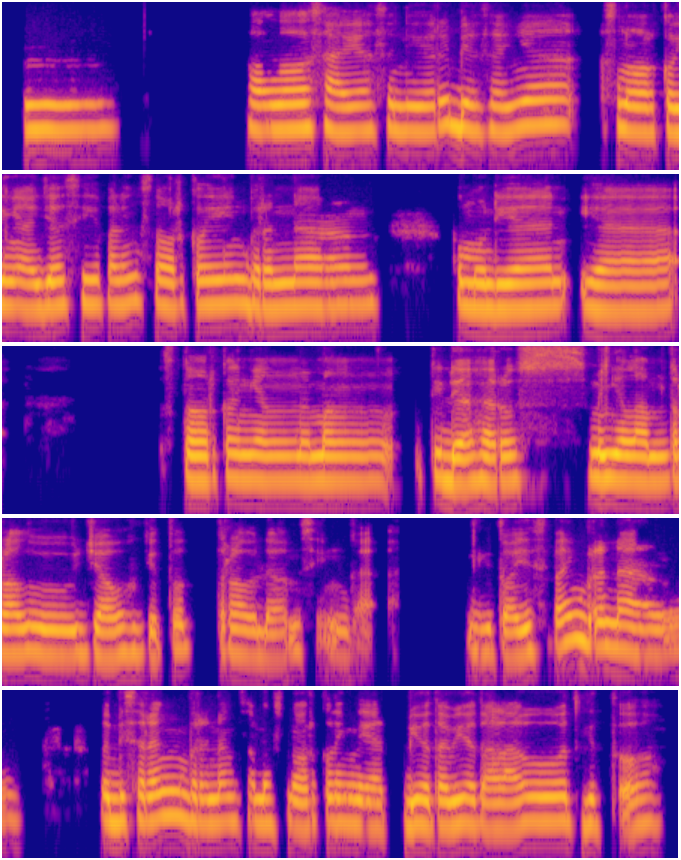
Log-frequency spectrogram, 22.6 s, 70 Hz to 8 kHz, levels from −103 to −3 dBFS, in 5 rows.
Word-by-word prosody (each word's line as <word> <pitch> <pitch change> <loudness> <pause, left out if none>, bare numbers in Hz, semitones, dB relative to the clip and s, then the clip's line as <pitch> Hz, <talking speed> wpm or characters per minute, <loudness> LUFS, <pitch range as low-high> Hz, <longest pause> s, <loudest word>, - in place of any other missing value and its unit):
Hmm, 225 +1 -1 0.8
kalau 225 0 +3
saya 215 -2 -1
sendiri 215 +2 0
biasanya 235 +3 0 0.2
snorkeling 205 -3 +1
aja 190 +1 +1
sih, 205 0 -3
paling 200 +2 -3
snorkeling, 200 0 -1
berenang, 190 +1 0 0.5
kemudian 185 0 +2
ya 175 -1 -1 1.3
snorkeling 185 +1 +3
yang 180 - 0 0.2
memang 180 0 +3 0.5
tidak 175 -4 +3
harus 180 +1 -1
menyelam 185 -2 +6
terlalu 175 -1 +1
jauh 175 0 -2
gitu, 180 +4 -6 0.2
terlalu 175 -2 -3
dalam 155 -1 -6
sih 195 - -15
enggak, 165 - -10 0.7
gitu 180 -2 -4
aja 165 +3 +2
sih. 180 - -14
Paling 245 +5 +2
berenang, 195 -2 -1 0.6
lebih 195 0 +2
sering 210 +3 +2
berenang 190 0 0
sama 185 -1 -2
snorkeling 185 +1 -2
liat 170 -3 -2
biota-biota 180 0 +2
laut 195 +3 +1
gitu, 185 +1 -4
190 Hz, 105 wpm, -24 LUFS, 180-210 Hz, 1.3 s, menyelam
